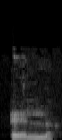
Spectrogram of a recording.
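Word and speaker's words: elles: Elle with an S that is silent means they, feminine version.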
